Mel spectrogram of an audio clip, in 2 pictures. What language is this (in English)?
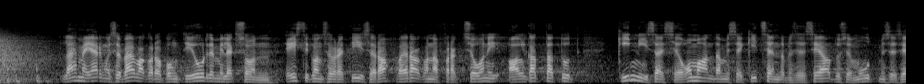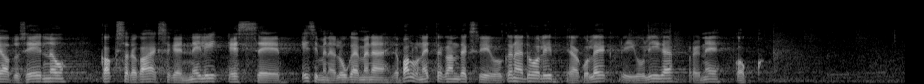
Estonian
